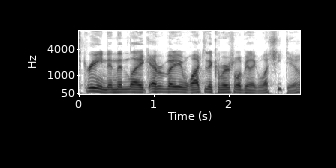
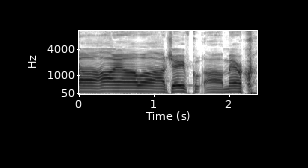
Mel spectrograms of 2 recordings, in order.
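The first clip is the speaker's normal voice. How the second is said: put-on Boston accent, higher and louder; 4 semitones higher, 4 dB louder than usual. Attempting a Simpsons mayor character while the other speaker laughs: Mayor Quimby voice. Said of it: "Are you doing J F K now?".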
